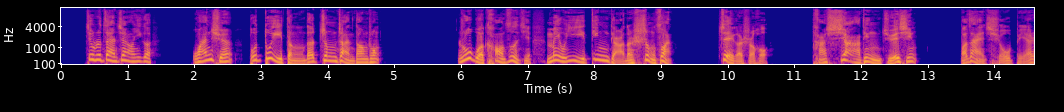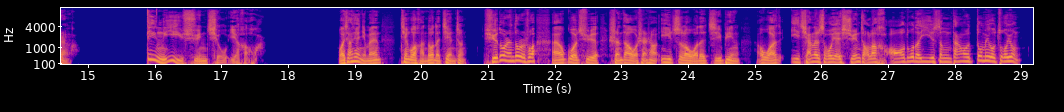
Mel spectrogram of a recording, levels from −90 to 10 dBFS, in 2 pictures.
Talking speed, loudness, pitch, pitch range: 220 characters per minute, -15 LUFS, 165 Hz, 115-195 Hz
